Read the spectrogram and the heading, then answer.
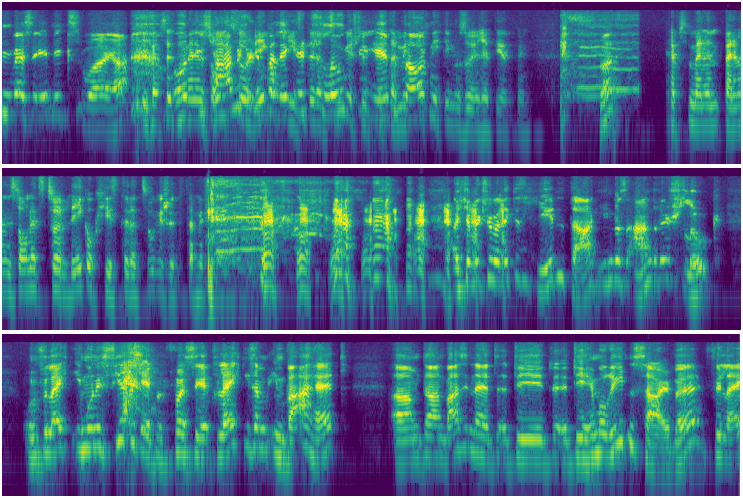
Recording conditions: video call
